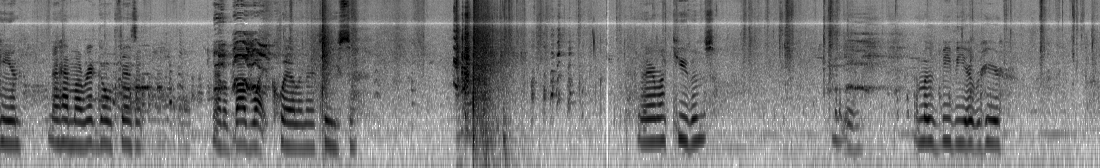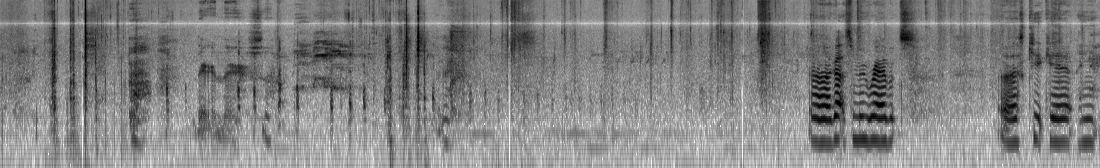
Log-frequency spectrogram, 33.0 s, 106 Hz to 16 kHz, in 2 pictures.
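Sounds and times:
chickens clucking: 0.0 - 17.3, 18.0 - 33.0.

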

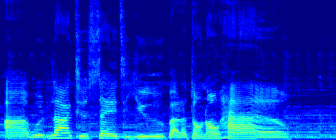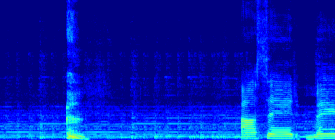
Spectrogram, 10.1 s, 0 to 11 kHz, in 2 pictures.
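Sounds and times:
person singing: 0.0 - 4.4, 8.6 - 10.0
backing music: 0.0 - 10.0
man clearing his throat: 6.0 - 6.6.

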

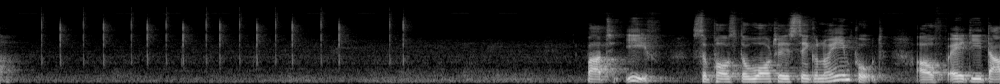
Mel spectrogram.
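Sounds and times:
keypad button clicks: 0.4 - 4.2.

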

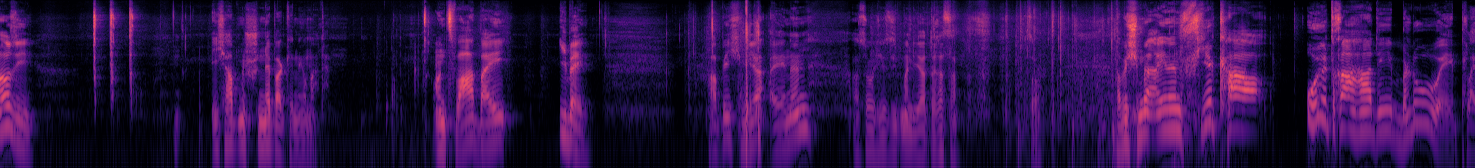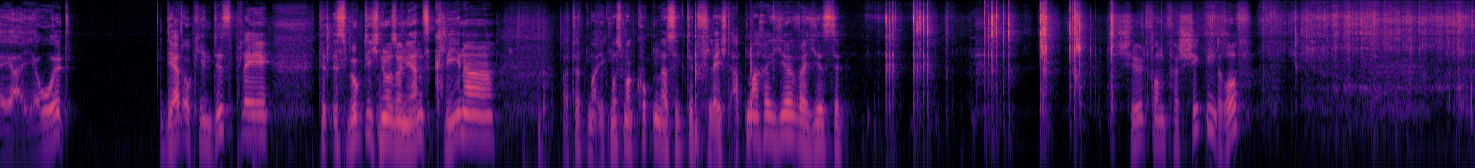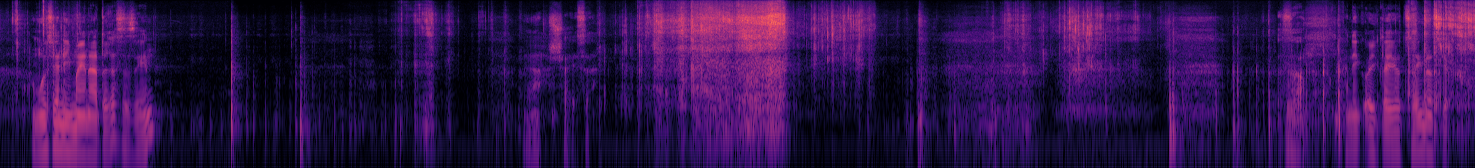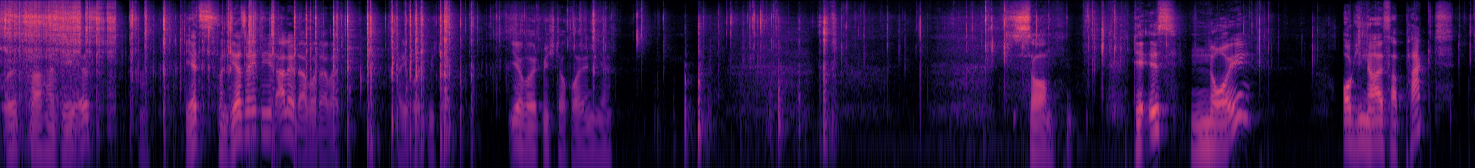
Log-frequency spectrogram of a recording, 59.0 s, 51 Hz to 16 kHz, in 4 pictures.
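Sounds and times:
paper label tearing and crumpling: 23.5 - 30.1, 35.4 - 38.3, 43.6 - 50.4.

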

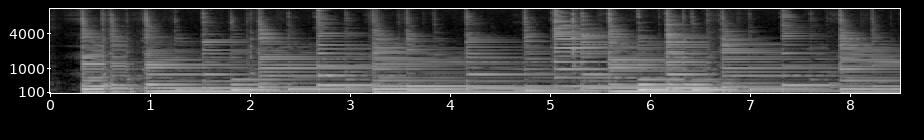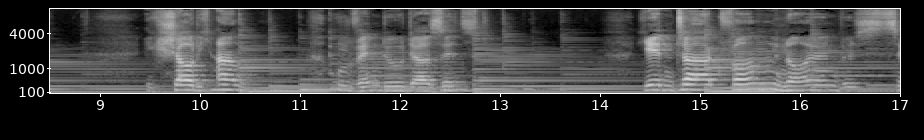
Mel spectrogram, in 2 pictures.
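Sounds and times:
classical guitar picking: 0.3 - 17.0.

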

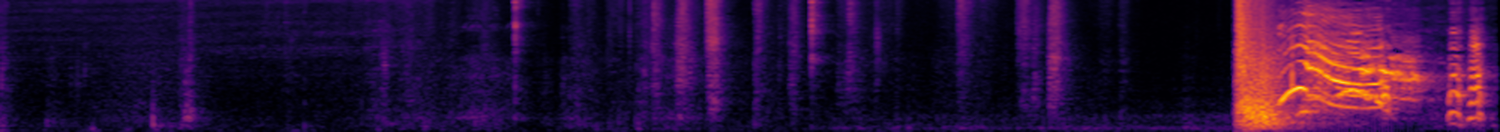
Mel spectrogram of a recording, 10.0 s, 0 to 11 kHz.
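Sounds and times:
balloon explosion bang: 8.3 - 8.7
people laughing: 9.5 - 10.0.

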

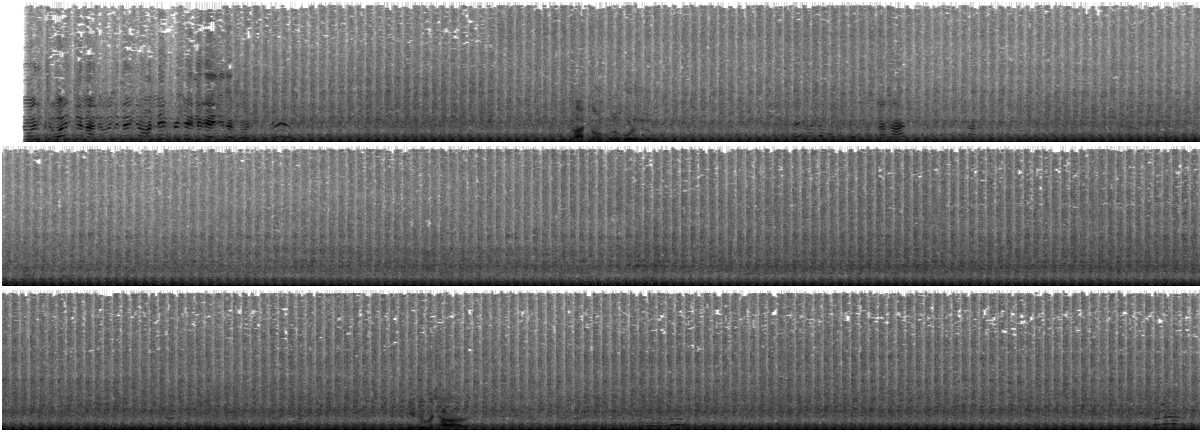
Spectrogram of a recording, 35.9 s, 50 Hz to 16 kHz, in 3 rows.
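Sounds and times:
boat engine chugging: 0.2 - 35.9.

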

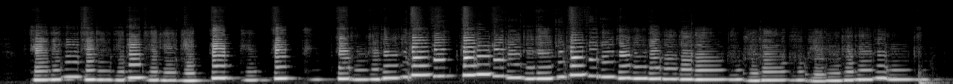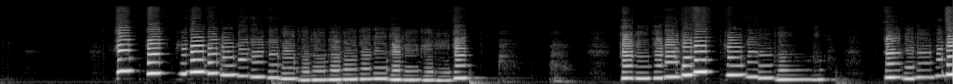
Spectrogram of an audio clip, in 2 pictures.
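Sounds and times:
solo clarinet jazz line: 0.1 - 9.9, 10.5 - 19.0.

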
